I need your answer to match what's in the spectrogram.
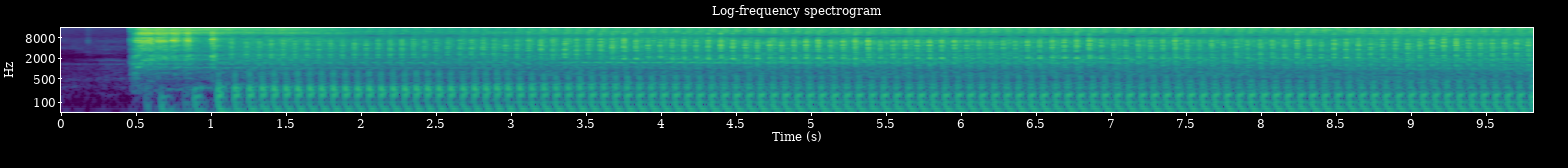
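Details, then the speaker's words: Yamaha WR 125 single, valves set to exhaust 0.20 mm and intake 0.10 mm, compression under 4 bar, fresh oil: hard, even knock about three per second at idle persists; owner suspects worn crankshaft bearings. "jak klepał tak sklepie ani regulacja zaworów ani wymiana oleju nic niestety nie pomogło tu na wale nie ma panewek tylko są niestety łożyska i prawdopodobnie są już wywalone"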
